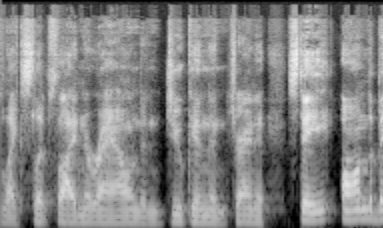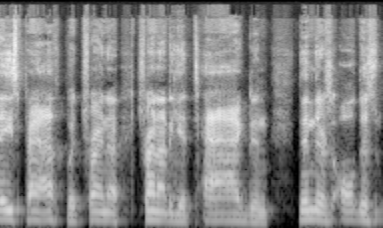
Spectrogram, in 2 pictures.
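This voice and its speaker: A man co-hosting a sports podcast, talking casually and with enthusiasm. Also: medium pitch. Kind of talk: casual baseball chat.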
